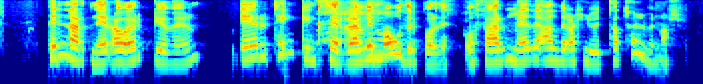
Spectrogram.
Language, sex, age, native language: Icelandic, female, 20-29, Icelandic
